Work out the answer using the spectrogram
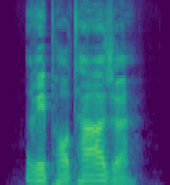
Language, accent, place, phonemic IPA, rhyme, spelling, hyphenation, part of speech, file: German, Germany, Berlin, /repɔrˈtaːʒə/, -aːʒə, Reportage, Re‧por‧ta‧ge, noun, De-Reportage.ogg
- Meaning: a report of some length and depth, including first-hand accounts, sometimes investigative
